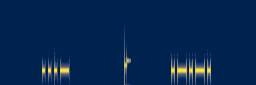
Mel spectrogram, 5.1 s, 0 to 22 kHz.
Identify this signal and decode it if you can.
Morse code, heard as a keyed tone, about 20 wpm, 700 Hz. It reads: V <AR>
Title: Single Character (Letter:Number:Punctuation:Prosign) 20wpm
